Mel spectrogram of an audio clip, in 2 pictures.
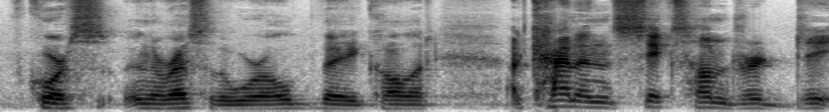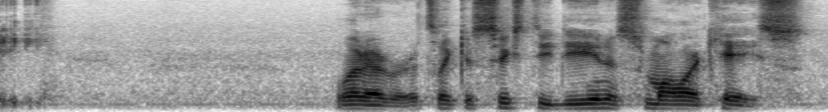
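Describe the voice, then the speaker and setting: A man's voice: medium pitch, steady tone, moderate pace, sharp tone. A man talking casually to camera in a vlog, rambling and restarting his sentences. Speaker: vlogger.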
